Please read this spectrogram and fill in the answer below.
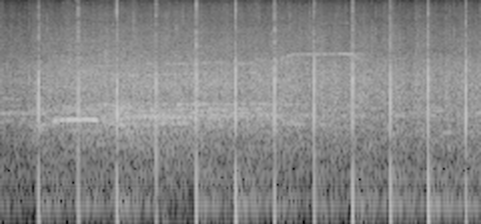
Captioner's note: applause; cheering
